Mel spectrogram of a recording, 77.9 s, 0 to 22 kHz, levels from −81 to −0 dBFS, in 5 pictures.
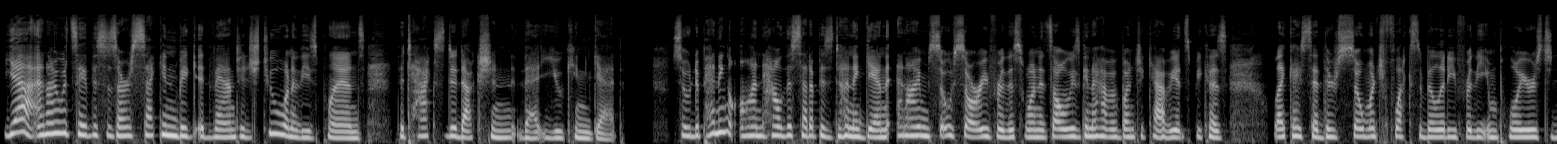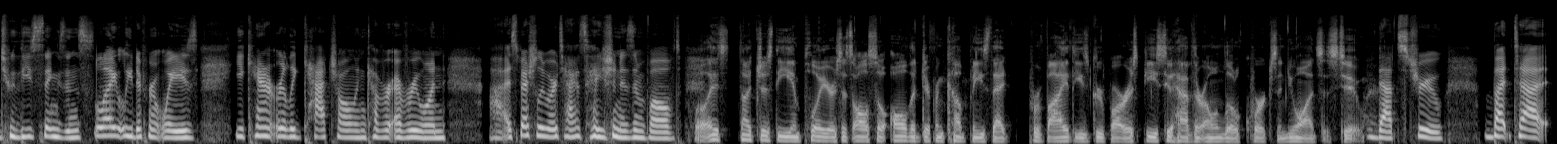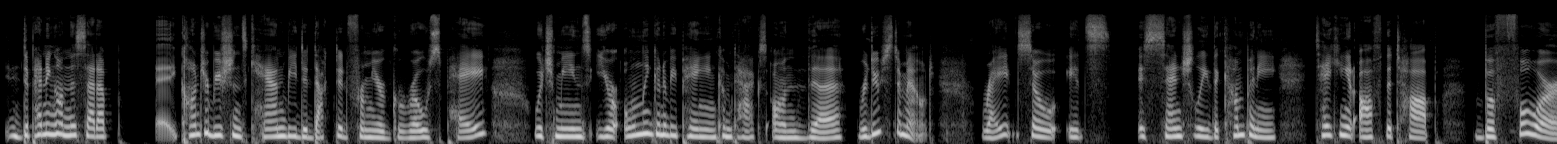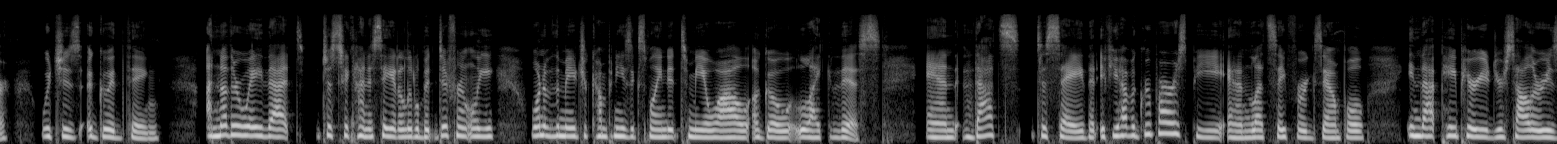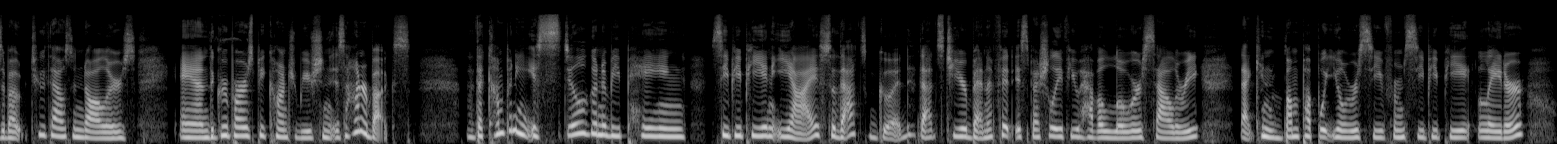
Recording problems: none

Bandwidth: 14.5 kHz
